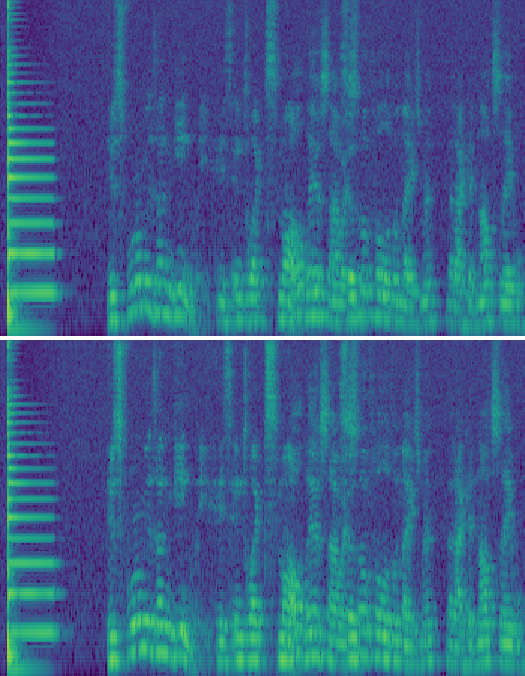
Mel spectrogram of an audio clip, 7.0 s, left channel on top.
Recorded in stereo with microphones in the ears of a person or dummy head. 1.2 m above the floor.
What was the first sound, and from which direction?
A guitar, 5° left (ahead or behind).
